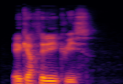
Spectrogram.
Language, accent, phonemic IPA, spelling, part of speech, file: French, France, /e.kaʁ.te le kɥis/, écarter les cuisses, verb, LL-Q150 (fra)-écarter les cuisses.wav
- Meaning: to put out, to open one's legs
